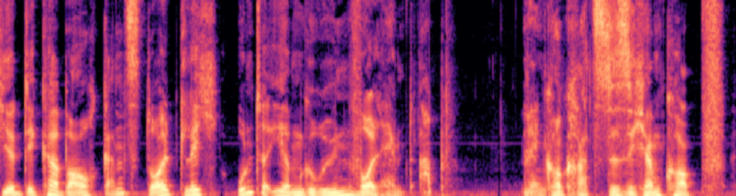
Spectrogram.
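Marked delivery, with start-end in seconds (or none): none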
